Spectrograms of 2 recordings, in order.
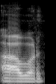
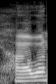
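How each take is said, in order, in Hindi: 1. यह शब्द स्वर ध्वनि से शुरू होता है। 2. यह शब्द h ध्वनि से शुरू होता है। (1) "एच साइलेंट होता है इसलिए हम पढ़ते हैं आवर" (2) "सॉरी हावर नहीं"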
